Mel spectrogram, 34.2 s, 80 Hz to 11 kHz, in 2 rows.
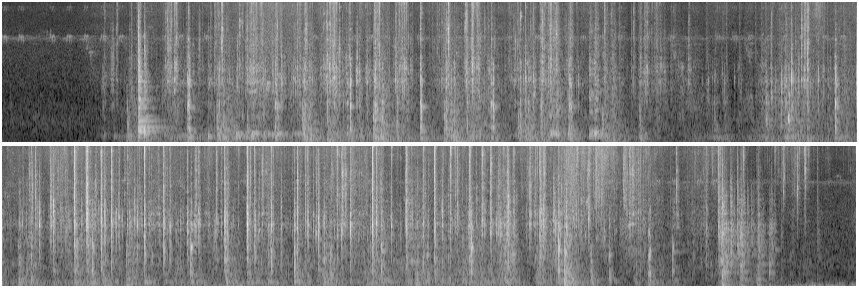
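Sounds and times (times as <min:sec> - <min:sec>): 
wheeled well in Varboc: 0:02.0 - 0:33.0.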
